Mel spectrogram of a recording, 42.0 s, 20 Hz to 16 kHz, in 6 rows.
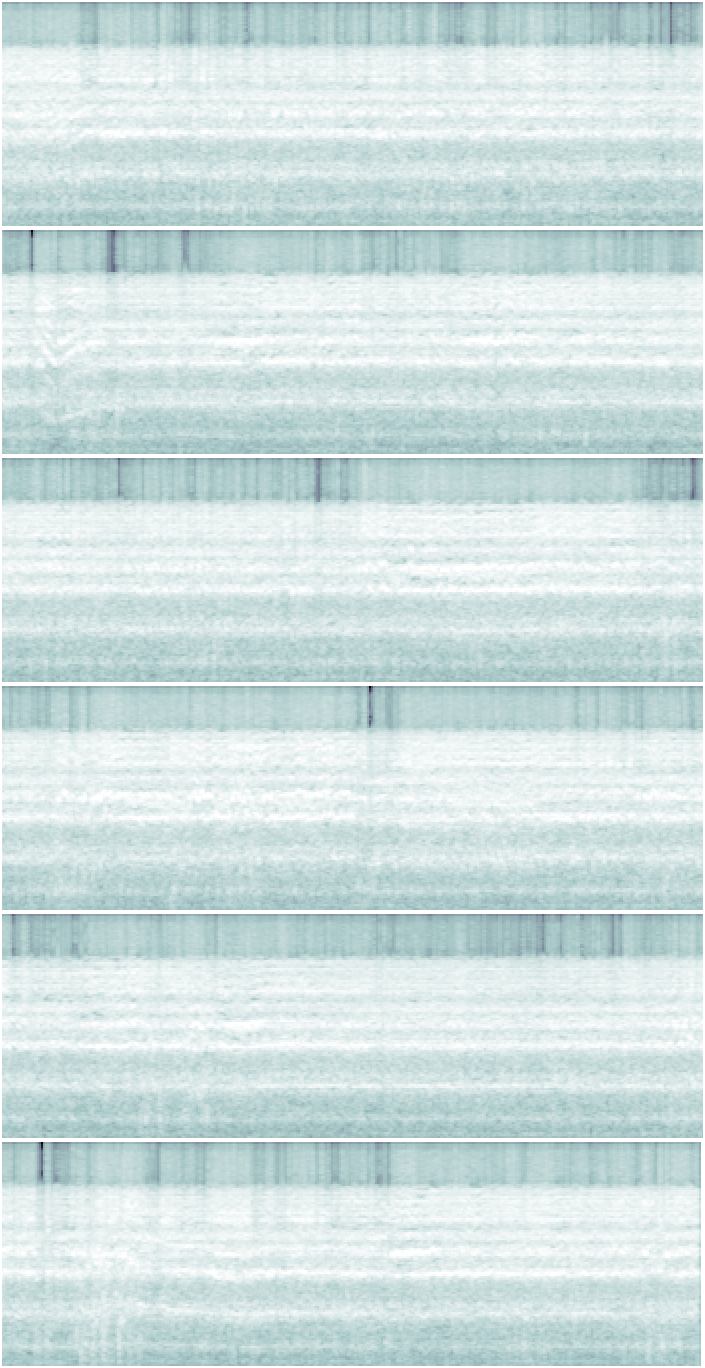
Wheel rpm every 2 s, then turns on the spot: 220, 230, 230, 210, 210, 230, 230, 230, 230, 220, 230, 210, 210, 220, 230, 230, 230, 230, 240, 230, 230.
none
